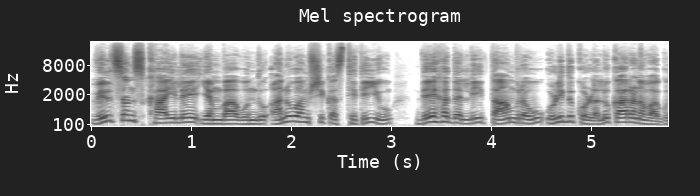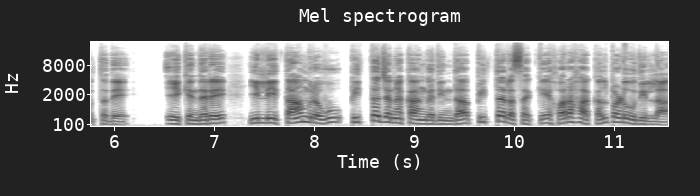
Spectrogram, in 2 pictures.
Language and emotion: Kannada, neutral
